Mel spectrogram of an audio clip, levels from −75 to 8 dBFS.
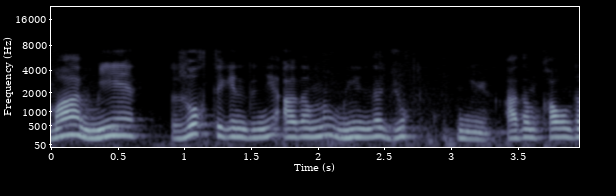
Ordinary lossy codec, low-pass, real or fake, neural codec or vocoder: none; 7.2 kHz; fake; codec, 16 kHz, 6 kbps, DAC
